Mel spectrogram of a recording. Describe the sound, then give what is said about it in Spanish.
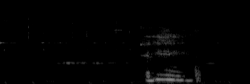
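A pen taps a drinking glass in a quick series of light clinks, leaving a faint ringing tone, before a voice briefly cuts in and the taps fade. “Mira, mucho deberías hacerlo mejor a tu vaso así.”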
